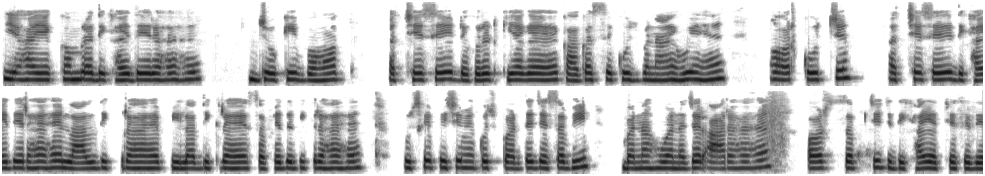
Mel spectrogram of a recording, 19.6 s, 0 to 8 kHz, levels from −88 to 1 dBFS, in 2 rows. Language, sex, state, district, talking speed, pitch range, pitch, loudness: Hindi, female, Chhattisgarh, Balrampur, 195 wpm, 220-245 Hz, 230 Hz, -14 LUFS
